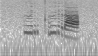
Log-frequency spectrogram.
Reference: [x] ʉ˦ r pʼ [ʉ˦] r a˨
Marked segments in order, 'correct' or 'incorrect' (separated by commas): incorrect, correct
